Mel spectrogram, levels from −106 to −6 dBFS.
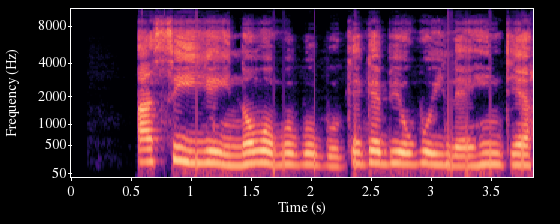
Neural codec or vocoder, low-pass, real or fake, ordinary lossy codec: none; none; real; none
